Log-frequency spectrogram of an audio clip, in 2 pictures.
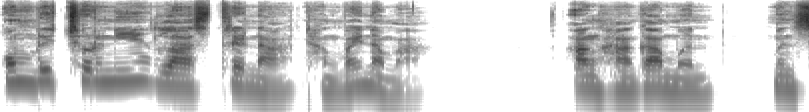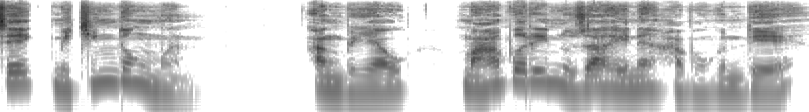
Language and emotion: Bodo, fearful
